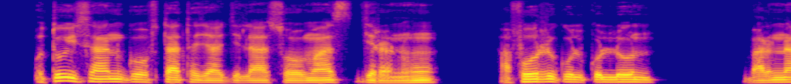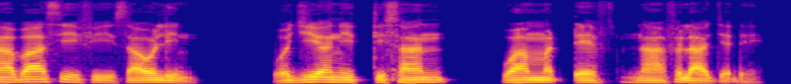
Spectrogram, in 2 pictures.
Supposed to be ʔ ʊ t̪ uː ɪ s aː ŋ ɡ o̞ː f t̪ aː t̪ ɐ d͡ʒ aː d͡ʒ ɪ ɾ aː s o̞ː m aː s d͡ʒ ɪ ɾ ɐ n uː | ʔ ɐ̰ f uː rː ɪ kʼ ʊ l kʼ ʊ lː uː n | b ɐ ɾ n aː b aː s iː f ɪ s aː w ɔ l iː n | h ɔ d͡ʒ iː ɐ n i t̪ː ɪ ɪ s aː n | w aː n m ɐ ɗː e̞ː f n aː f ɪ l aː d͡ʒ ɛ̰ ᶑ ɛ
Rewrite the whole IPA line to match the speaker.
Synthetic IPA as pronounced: ʔ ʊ t̪ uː ɪ s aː ŋ ɡ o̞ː f t̪ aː t̪ ɐ d͡ʒ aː d͡ʒ ɪ l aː s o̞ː m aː s d͡ʒ ɪ ɾ ɐ n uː | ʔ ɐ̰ f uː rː ɪ kʼ ʊ l kʼ ʊ lː uː n | b ɐ ɾ n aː b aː s iː f ɪ s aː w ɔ l iː n | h ɔ d͡ʒ iː ɐ n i t̪ː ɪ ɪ s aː n | w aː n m ɐ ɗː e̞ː f n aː f ɪ l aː d͡ʒ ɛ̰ ᶑ ɛ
